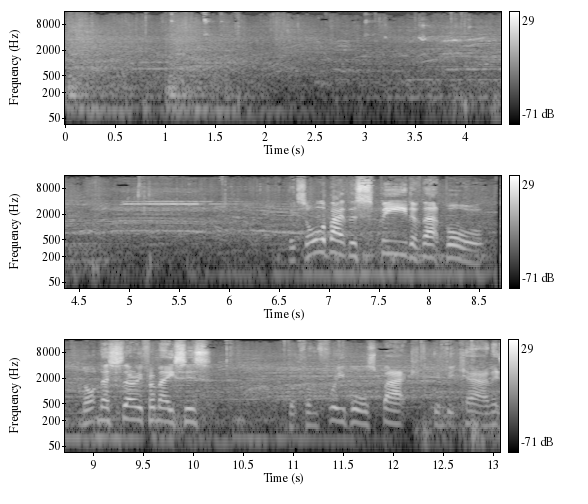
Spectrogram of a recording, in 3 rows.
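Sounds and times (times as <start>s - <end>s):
arena crowd noise: 0.0s - 13.0s.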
